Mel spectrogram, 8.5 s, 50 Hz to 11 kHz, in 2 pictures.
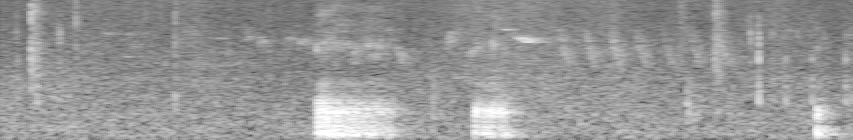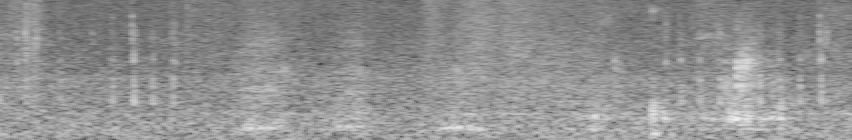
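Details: A sleeping 25-year-old Pekingese snores with a couple of rough, breathy snorts, then quieter breaths.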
